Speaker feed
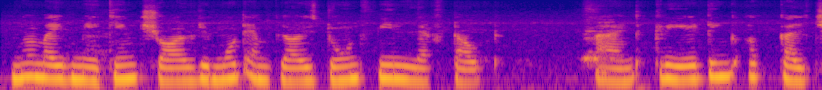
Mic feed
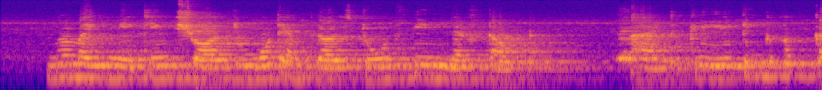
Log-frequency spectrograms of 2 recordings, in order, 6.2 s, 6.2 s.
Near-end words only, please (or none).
none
